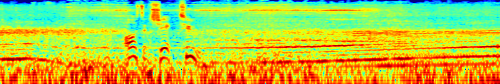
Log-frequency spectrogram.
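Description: A motorcycle engine hums steadily up close, its pitch rising slightly toward the end.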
